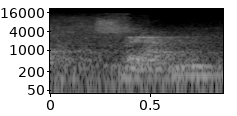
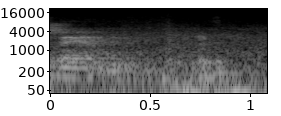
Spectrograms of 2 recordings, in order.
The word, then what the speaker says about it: Staunton: So, in a city called Stanton, it's spelled with the U, Staunton. It looks like Staunton. They like it pronounced Stanton.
